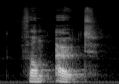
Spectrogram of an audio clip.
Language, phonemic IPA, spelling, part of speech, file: Dutch, /vɑnˈœyt/, vanuit, preposition, Nl-vanuit.ogg
- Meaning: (preposition) from (inside), (from) out of; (adverb) Alternative spacing in certain forms of the phrasal verb uitgaan van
